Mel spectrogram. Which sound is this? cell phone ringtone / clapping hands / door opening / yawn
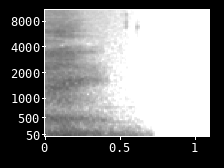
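yawn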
